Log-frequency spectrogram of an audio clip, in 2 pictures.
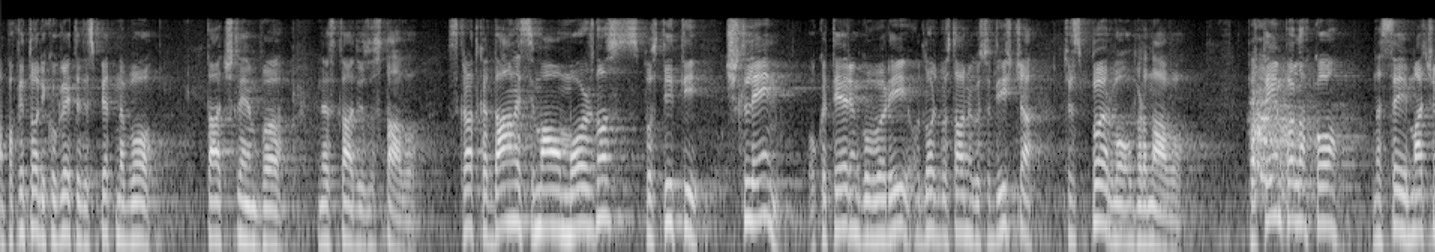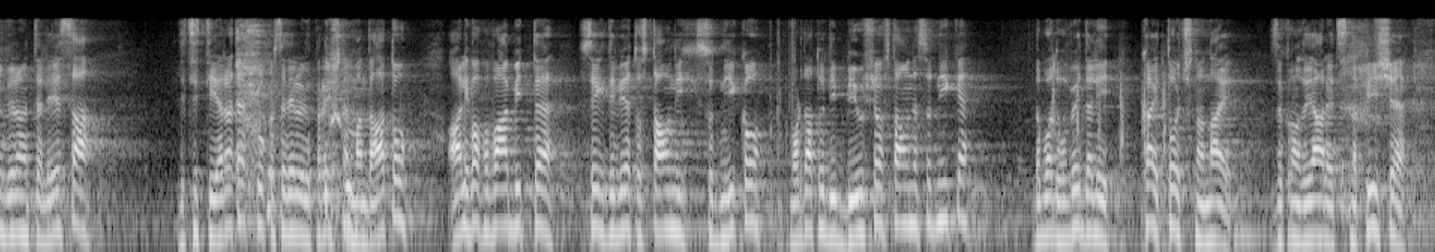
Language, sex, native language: Slovenian, male, Slovenian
